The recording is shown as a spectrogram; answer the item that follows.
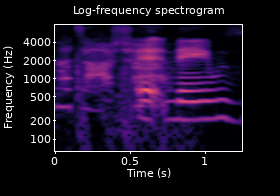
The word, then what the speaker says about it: Natasha: It was Natasha. It rhymes with Asha.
